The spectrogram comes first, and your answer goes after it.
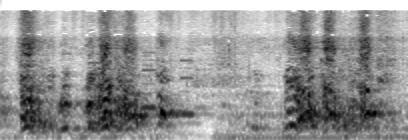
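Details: Enzo and Diva, a male and female Boerboel in Egypt, at play; clustered gruff barks and a few yips, then a quieter stretch with low rumbling before barking resumes.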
